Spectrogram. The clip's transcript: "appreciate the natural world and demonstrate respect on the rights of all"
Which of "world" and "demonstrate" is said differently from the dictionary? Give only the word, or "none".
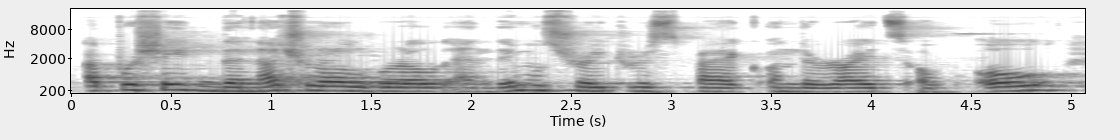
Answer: none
